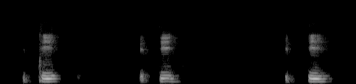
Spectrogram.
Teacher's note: Então, essa palavra seria um perfeito português, porque a sílaba tônica, a gente tem o I, e a sílaba átona, a gente tem o E, mais relaxado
